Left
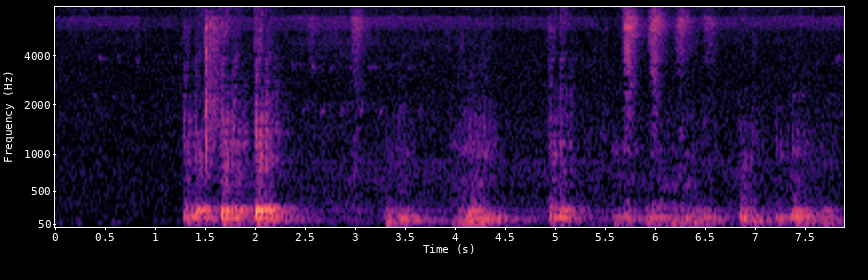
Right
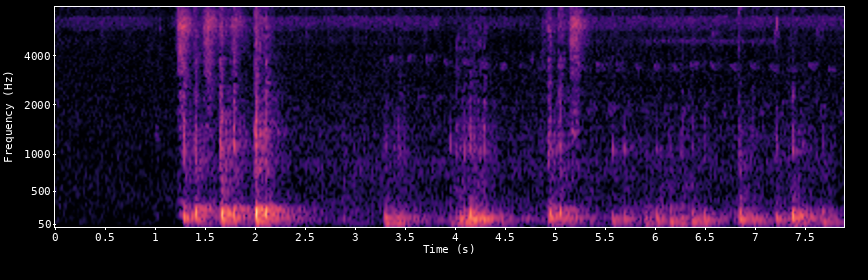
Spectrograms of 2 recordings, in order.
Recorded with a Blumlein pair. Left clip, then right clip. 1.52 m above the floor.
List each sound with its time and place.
1.3 s typing on a keyboard: 35° right, 4.5 m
